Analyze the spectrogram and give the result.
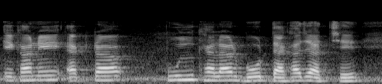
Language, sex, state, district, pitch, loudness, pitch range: Bengali, male, West Bengal, Alipurduar, 190 Hz, -14 LUFS, 170-200 Hz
